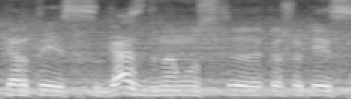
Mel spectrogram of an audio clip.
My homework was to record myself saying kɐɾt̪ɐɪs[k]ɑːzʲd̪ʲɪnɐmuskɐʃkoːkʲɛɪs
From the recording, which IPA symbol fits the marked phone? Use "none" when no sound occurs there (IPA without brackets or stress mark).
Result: ɡ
